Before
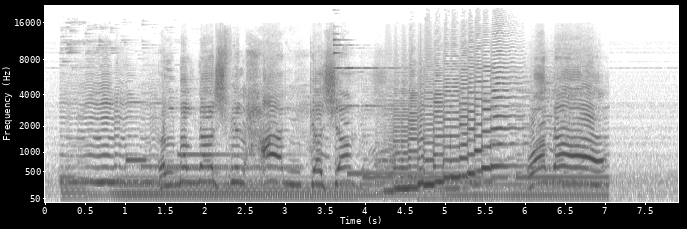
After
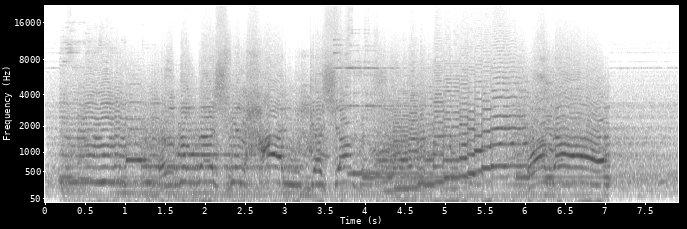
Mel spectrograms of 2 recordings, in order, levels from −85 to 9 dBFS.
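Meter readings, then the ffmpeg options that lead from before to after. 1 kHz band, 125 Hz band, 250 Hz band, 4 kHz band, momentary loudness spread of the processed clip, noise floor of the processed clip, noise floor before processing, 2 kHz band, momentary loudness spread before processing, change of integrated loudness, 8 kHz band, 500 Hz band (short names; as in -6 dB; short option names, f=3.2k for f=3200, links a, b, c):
0.0 dB, -12.0 dB, -8.0 dB, -7.5 dB, 7 LU, -43 dBFS, -49 dBFS, -2.0 dB, 8 LU, -3.5 dB, -11.5 dB, -4.0 dB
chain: -filter_complex "[0:a]asplit=2[a][b];[b]highpass=f=720:p=1,volume=30dB,asoftclip=type=tanh:threshold=-12dB[c];[a][c]amix=inputs=2:normalize=0,lowpass=f=2k:p=1,volume=-6dB,flanger=delay=7.8:depth=3.6:regen=68:speed=1:shape=sinusoidal,adynamicequalizer=threshold=0.0158:dfrequency=1100:dqfactor=0.81:tfrequency=1100:tqfactor=0.81:attack=5:release=100:ratio=0.375:range=3.5:mode=boostabove:tftype=bell,volume=-7.5dB"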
